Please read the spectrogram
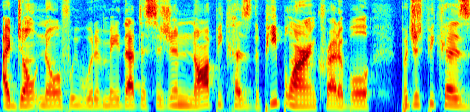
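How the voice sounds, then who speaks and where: A woman's animated voice with a Canadian accent, medium in pitch and very fast, dry and close with no echo, on a very clean recording with a silent background. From Ottawa, Ontario, Canada. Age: 20s. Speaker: singer-songwriter. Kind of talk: casual interview.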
